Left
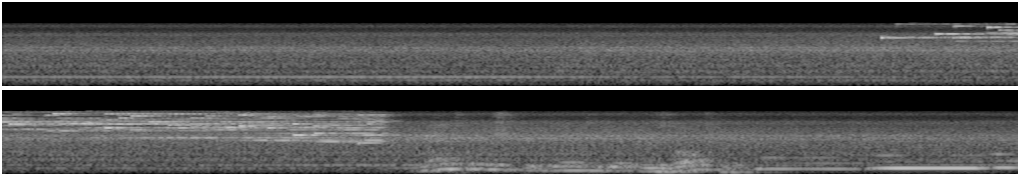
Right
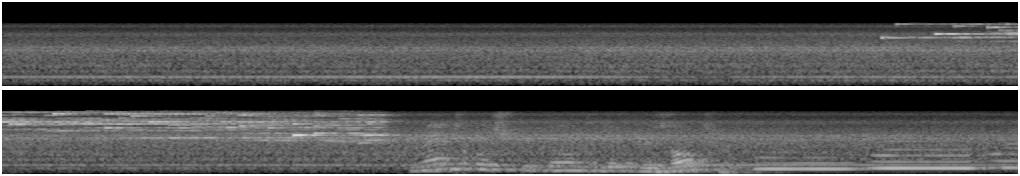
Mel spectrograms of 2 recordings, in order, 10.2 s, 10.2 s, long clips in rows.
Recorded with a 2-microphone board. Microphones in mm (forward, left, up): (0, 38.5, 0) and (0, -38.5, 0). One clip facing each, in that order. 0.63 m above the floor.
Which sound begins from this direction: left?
A chime, at 4.4 s.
